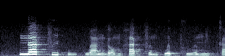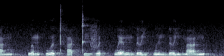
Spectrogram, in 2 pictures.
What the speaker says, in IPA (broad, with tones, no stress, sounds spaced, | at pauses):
n aː˦˥ k̚ f ɨ˧ h w ɨ̤˨˩ k w a˨˦ ŋ ɗ ɔ˨˦ m h a˦˥ k̚ f ə˧˩ m h w ə˦˥ p̚ x u˧ ə̯ m i˦˥ p̚ k a˧ ŋ | h w ə̰˧˨ m k ṵ˧˥ ə̯ t̪ʰ a˨˩ k̚ t̪ i˧ v ə˦˥ t̚ h w ɛ̰˧˥ m ɗ ə˧˩ j h w ɨ̰˧˨ n ɗ ə˨˦ j m a̰˧˥ n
